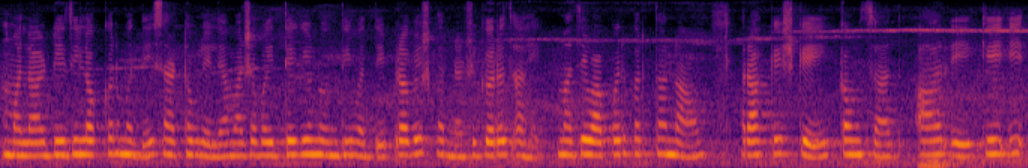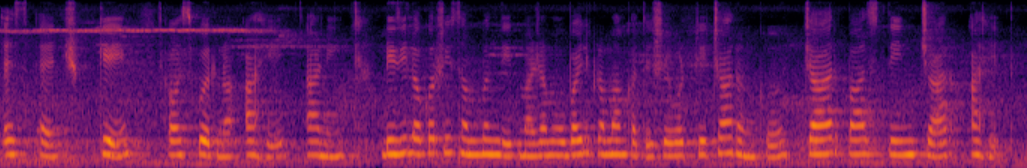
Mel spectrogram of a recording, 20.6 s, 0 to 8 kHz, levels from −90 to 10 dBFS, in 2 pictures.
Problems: none marked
